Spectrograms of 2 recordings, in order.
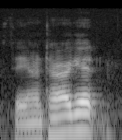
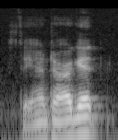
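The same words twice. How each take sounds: The two takes are said the same way.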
